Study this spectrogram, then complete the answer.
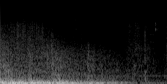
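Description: Explosions going off inside a base in the video game Planetside 2, a loud low rumbling blast that decays and fades over under two seconds.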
